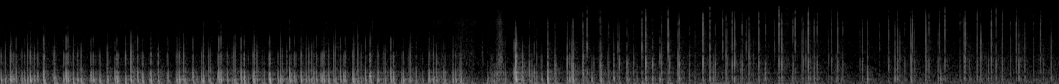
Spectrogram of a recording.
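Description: Long pink acrylic nails tap fast on the face and cheeks of a life-size beige mannequin head, held in both hands, with a smooth matte surface that is likely hollow plastic or vinyl. A dense, steady stream of quick hollow taps starts out low and thuddy, then turns into crisper, brighter clicks about halfway through.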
